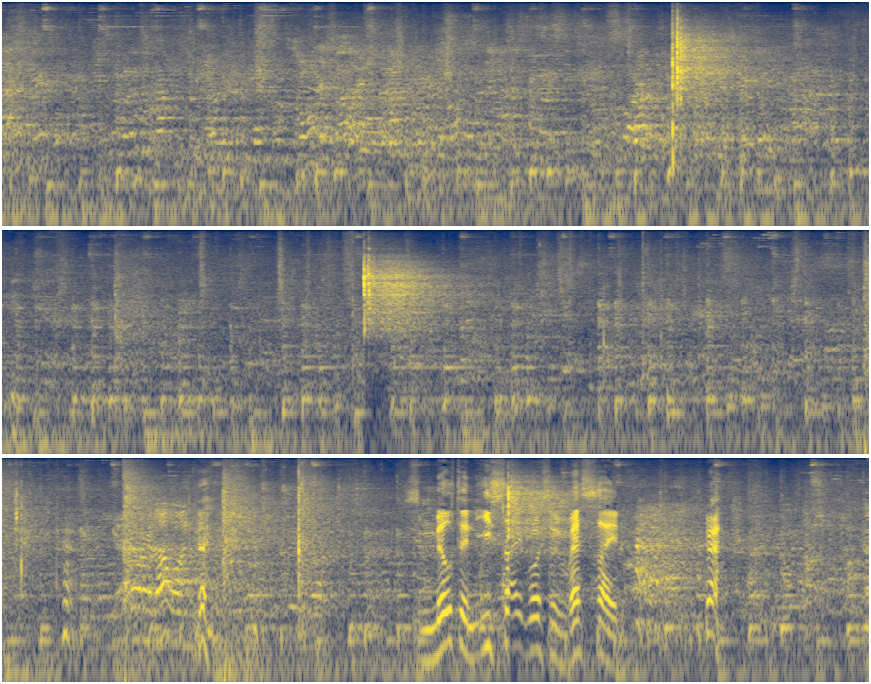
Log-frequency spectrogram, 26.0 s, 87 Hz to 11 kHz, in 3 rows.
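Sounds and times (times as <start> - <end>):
background music: 0.0 - 26.0
voices: 0.0 - 26.0
wooden sticks striking: 6.7 - 7.4, 12.2 - 13.1, 22.4 - 23.1.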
